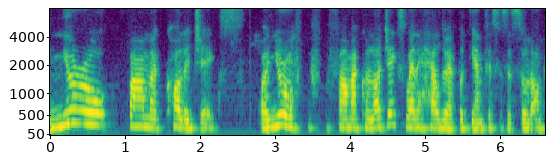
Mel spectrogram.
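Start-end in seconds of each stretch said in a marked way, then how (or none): 0.0-4.7 very slow, careful, drawn-out sounding-out, piece by piece. Trying to pronounce a long word, speaker says it very slowly. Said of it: "Let's just say it so slowly".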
